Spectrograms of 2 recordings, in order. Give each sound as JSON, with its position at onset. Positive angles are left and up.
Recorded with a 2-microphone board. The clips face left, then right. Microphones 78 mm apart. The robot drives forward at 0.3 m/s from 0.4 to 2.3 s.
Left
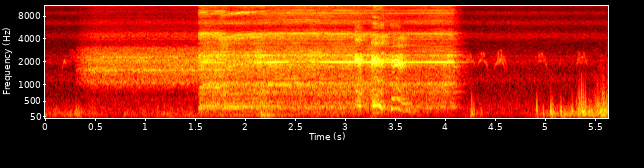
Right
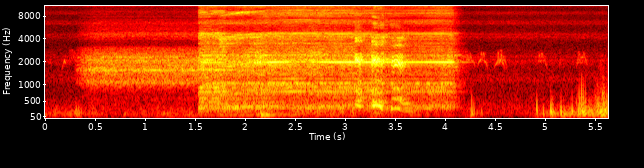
{"t": 1.5, "sound": "a blender", "side_deg": -40, "distance_m": 1.9}
{"t": 3.1, "sound": "throat clearing", "side_deg": 0, "distance_m": 0.7}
